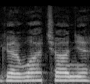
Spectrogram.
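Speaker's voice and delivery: tiny, high, weeny whiny little voice. Narrator reading a woman's reply after he introduces himself: tiny weeny-whiny voice. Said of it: "She had a tiny little weeny-whiny voice".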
